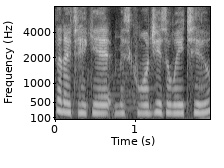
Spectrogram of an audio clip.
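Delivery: motherly mommy voice. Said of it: "Can you do your best, a mommy voice?".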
